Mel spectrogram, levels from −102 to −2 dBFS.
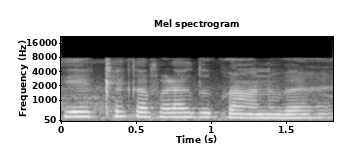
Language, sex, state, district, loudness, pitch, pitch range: Bhojpuri, female, Uttar Pradesh, Deoria, -15 LUFS, 200 Hz, 170-215 Hz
